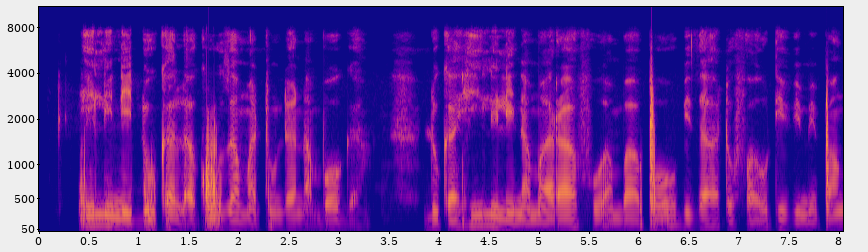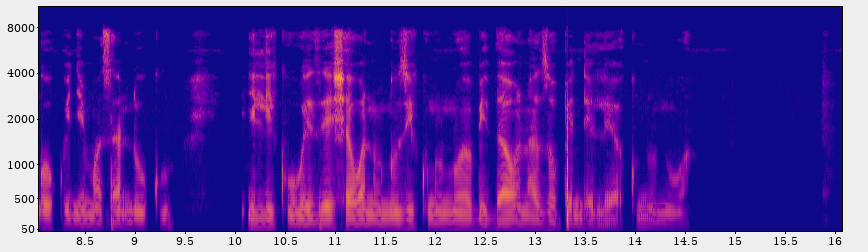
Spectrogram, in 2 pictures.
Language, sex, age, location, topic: Swahili, male, 18-24, Nairobi, finance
